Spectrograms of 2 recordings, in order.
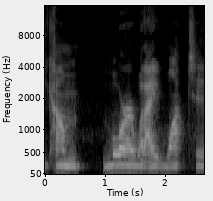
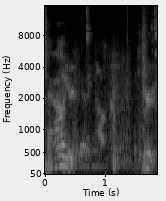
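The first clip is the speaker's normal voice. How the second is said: pet talk; 6 semitones higher, 9 dB quieter than usual. Real, not acted. Teasing the dog in pet voice.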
